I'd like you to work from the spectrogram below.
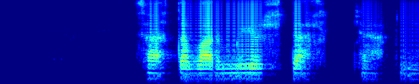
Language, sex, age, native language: Icelandic, female, 8, Icelandic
